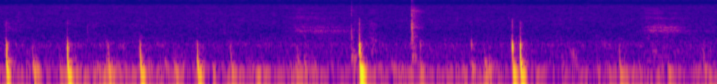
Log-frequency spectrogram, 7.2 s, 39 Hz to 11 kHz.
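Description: A fingertip and nail tap and rub the plastic label of a 1 L Frooti mango drink PET bottle that lies on its side and looks full. Soft, dull, low thumps come at an uneven pace, with a few sharper clicks from the nail. Faint brushing rubs fill the gaps, and each tap dies away almost at once.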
